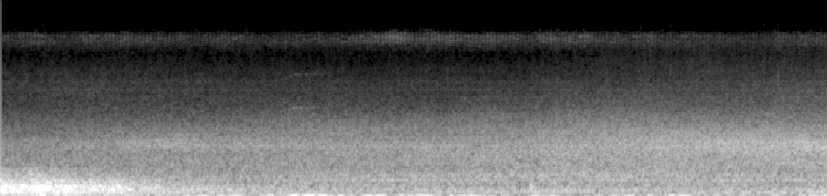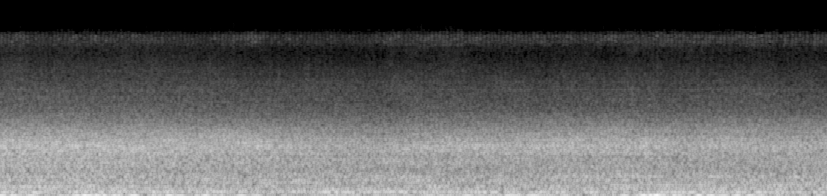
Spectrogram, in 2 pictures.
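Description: A low rumble of thunder fading over the first two seconds, then the steady hiss of car traffic, which swells and falls away again around the middle.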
